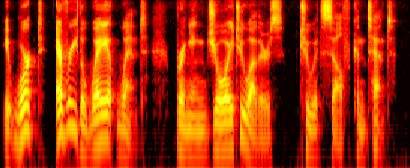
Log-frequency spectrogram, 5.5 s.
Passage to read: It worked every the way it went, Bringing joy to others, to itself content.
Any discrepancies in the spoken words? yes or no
no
